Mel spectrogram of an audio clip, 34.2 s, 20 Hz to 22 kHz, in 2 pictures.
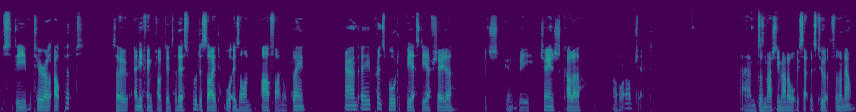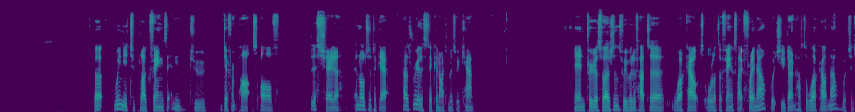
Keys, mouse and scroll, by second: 0.1 middle click, 0.8-1.8 scroll up 10, 1.8 middle click, 5.9-6.4 scroll down 6, 6.4 middle click, 7.4-8.1 scroll up 1, 8.1 middle click, 8.1-8.5 scroll up 5, 9.7 click, 15.0 click, 16.4-17.3 scroll down 15, 17.3 middle click, 18.4-19.8 scroll up 3, 18.9 middle click, 19.8-20.3 scroll up 4, 21.2 middle click, 21.8-22.3 scroll down 3, 24.9 middle click, 28.4 click, 29.6 middle click.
